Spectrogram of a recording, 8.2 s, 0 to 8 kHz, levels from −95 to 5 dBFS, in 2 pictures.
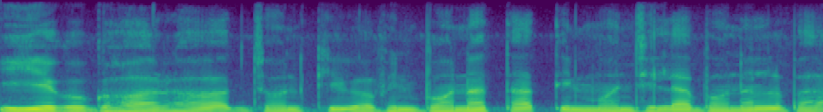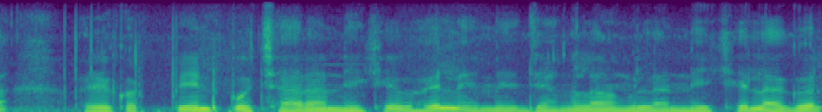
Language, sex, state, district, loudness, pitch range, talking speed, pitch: Bhojpuri, male, Bihar, Muzaffarpur, -17 LUFS, 130-145 Hz, 170 wpm, 140 Hz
